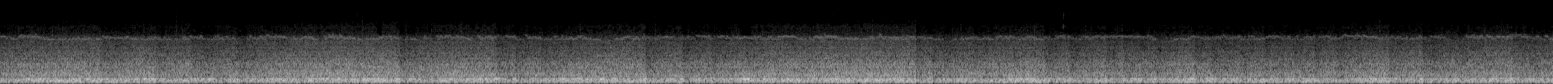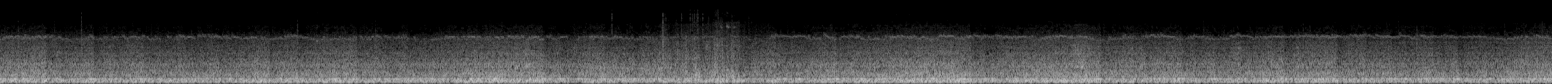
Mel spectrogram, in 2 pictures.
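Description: Steady in-cab drone of a semi truck cruising at highway speed: low diesel engine hum under continuous tyre and road noise.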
